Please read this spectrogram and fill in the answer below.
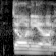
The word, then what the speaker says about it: Donio: Like I stated earlier, they may just, and you know, I'd have to ask somebody from Ryan, you know, maybe Ryan Doganox, or I probably butchered that last name. – Donio, but, yep. – Donio, yeah, I knew I did.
